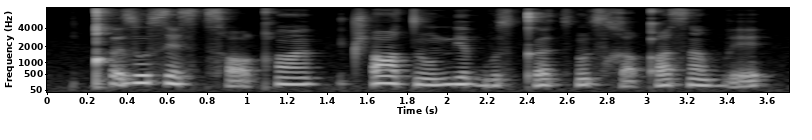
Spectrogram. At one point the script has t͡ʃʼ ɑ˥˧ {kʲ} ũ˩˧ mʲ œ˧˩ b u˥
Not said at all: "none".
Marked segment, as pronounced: t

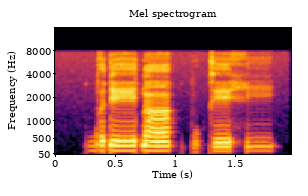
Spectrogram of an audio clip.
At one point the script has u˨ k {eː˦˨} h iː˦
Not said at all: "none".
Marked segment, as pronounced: eː˦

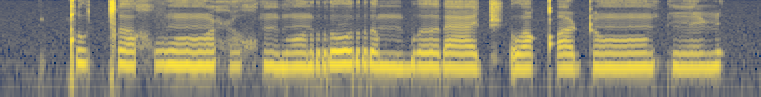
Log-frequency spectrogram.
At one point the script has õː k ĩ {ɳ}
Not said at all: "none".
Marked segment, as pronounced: ɳ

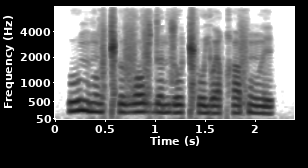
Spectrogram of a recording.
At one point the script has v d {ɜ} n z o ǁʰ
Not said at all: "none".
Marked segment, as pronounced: ɜ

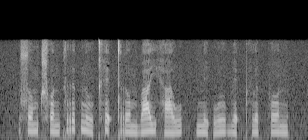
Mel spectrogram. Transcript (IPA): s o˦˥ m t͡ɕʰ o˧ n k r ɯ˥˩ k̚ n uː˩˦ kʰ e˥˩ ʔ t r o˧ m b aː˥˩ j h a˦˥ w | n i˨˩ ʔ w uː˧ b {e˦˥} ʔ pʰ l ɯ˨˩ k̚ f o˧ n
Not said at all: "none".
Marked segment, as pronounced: e˨˩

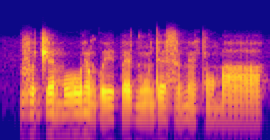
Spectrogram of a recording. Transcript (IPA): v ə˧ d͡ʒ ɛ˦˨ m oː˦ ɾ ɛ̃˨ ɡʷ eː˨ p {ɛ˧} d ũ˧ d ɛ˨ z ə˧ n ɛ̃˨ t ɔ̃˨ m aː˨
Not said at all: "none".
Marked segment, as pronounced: ɛ˦˨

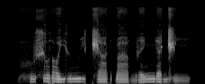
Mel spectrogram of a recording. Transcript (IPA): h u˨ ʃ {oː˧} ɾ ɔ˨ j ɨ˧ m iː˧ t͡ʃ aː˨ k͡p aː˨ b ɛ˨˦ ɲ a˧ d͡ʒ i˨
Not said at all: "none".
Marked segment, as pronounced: o˧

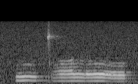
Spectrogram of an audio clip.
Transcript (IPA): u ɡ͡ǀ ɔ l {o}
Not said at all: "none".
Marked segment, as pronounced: o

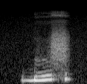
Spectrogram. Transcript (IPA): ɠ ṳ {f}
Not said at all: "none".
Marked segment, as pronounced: f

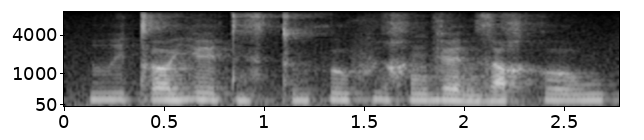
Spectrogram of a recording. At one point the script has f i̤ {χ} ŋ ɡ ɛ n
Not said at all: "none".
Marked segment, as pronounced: χ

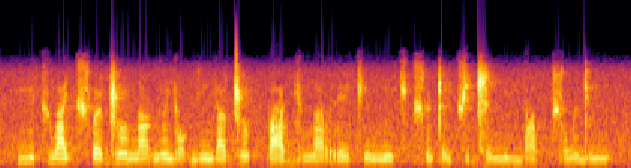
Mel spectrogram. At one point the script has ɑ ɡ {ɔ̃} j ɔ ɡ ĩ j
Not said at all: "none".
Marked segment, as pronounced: ə̃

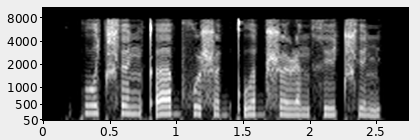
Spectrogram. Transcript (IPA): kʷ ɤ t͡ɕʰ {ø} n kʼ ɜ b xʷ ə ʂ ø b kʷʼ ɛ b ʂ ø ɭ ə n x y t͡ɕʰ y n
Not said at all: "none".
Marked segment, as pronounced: ø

